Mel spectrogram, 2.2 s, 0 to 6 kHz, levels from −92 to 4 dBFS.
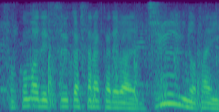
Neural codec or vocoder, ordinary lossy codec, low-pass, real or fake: none; none; 5.4 kHz; real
